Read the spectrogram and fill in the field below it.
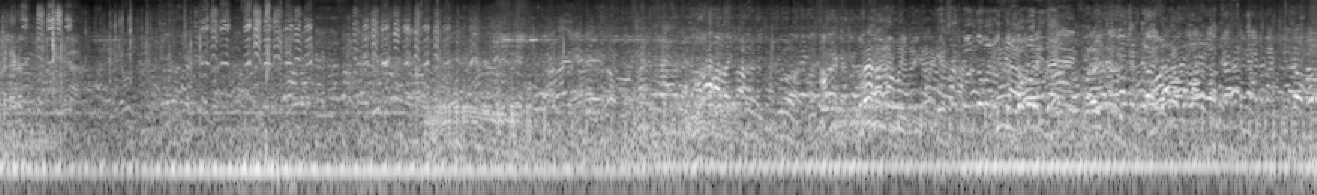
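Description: A crowd of men talk and shout excitedly close by, outdoors.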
